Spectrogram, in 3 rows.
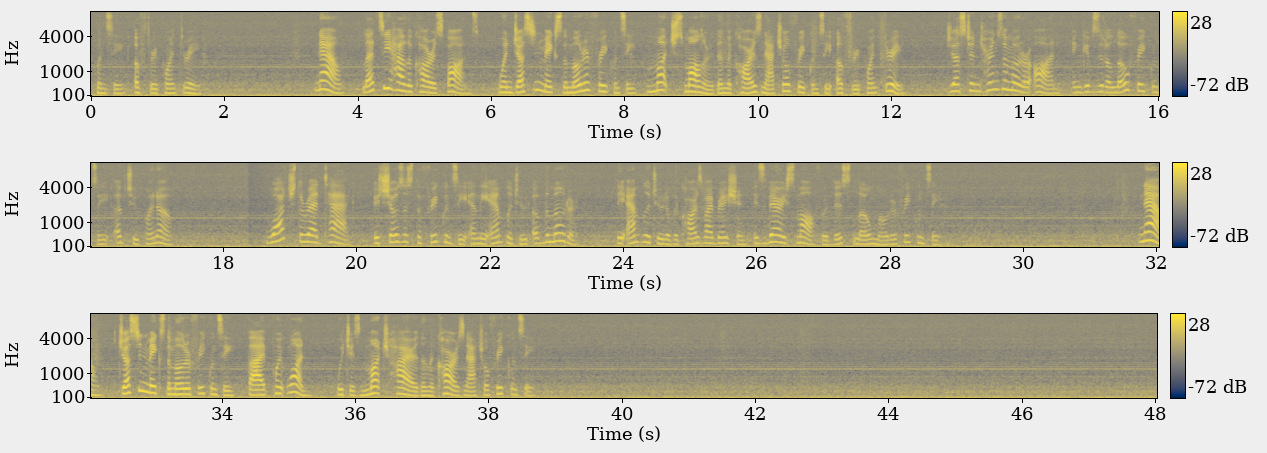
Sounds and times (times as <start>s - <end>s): Speech: 0.0s - 1.7s, 3.3s - 17.3s, 18.7s - 28.8s, 31.7s - 38.7s.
